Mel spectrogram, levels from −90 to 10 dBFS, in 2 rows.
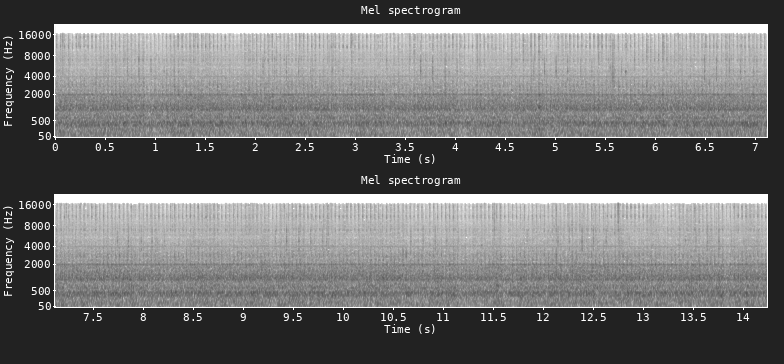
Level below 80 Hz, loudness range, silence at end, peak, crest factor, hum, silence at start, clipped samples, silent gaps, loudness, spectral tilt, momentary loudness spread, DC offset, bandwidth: -46 dBFS; 1 LU; 0 s; -8 dBFS; 20 dB; none; 0 s; under 0.1%; none; -26 LUFS; -3.5 dB/octave; 1 LU; under 0.1%; 17 kHz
